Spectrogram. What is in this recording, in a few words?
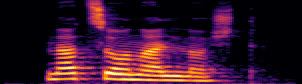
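"национальносьт", Komi, female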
